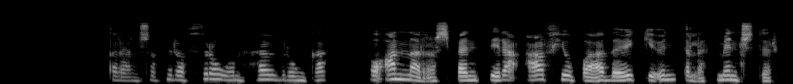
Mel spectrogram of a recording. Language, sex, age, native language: Icelandic, female, 40-49, Icelandic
